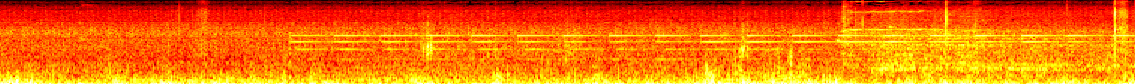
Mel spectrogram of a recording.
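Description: Railroad grade-crossing warning bell starting to ring about two seconds in, a rapid, even ding that keeps on, with more ringing joining later: the crossing has activated for an approaching train. A low rumble runs underneath throughout.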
